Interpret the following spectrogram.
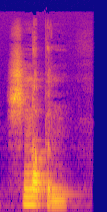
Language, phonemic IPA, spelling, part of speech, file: Dutch, /snɑ.pə(n)/, snappen, verb, Nl-snappen.ogg
- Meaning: 1. to get, to understand 2. to catch in the act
